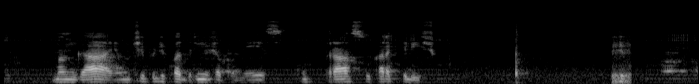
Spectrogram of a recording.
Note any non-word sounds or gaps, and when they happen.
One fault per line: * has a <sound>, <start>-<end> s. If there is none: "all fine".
* has a thud, 5.1-5.3 s
* has a laugh, 6.1-6.3 s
